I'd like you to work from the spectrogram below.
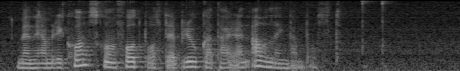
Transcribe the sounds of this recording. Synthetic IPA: mɛniːɑməɾɪkʰɑːnskʊnfʊt̪bɔlt̪ɛ̰ːbɾʉːkɑt̪ʰæːɾʔæ̰ɪnʔɑʋlɛŋɡɑ̰mbɔlt̪

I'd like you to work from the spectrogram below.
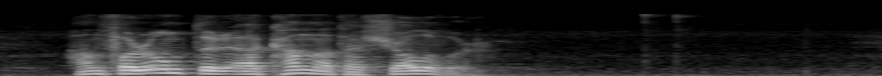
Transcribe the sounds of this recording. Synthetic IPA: hanfɔɹʊnt̪ɪɹæːðkʰanat̪ʰaʃɔlˠvʊ̰ɹ

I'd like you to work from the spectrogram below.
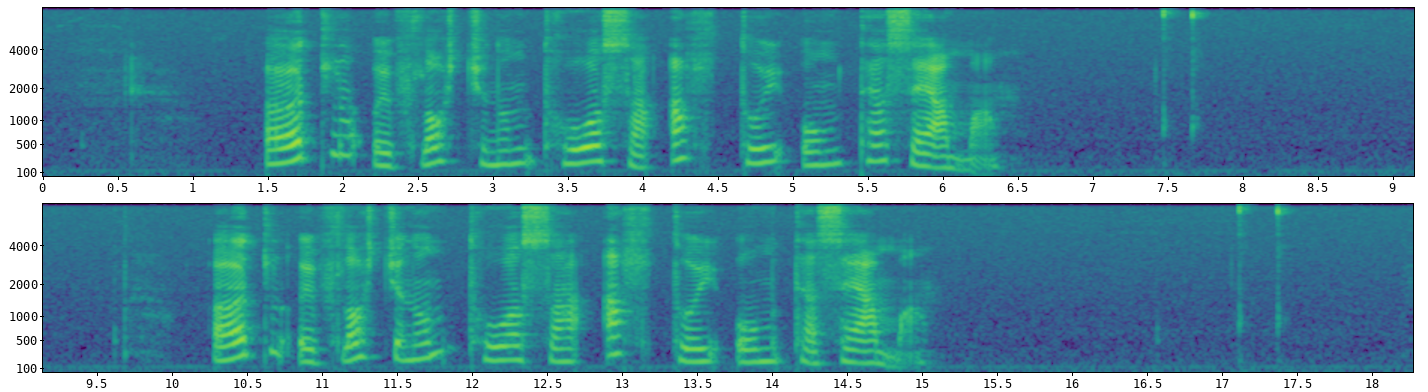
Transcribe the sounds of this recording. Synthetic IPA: œt̪lʊjflɔhcːɪnʊnt̪ʰoːsaal̥t̪ʰːʊjʊmt̪ʰɛːsaːma̰ | œt̪lʊjflɔhcːɪnʊnt̪ʰoːsaal̥t̪ʰːʊjʊmt̪ʰɛːsaːma̰

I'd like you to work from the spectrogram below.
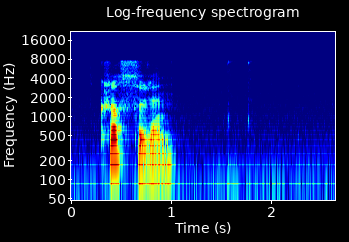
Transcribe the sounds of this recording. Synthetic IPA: kʰɹɔsəɹə̰n

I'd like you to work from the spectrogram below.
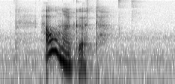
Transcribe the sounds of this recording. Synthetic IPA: hawnaɾɡœ̰ːt̪ḁ

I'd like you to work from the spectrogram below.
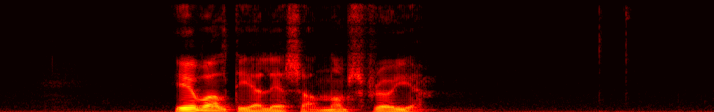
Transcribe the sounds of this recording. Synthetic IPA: eːʋɑlt̪iaːleːsɑ̰nːɔmsfɾœʏə̰

